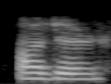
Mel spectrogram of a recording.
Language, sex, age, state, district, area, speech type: Nepali, female, 18-30, West Bengal, Kalimpong, rural, conversation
